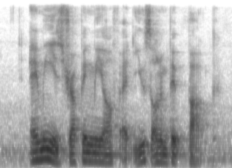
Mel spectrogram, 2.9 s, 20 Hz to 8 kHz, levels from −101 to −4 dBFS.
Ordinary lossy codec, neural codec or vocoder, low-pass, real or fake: none; none; 7.2 kHz; real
